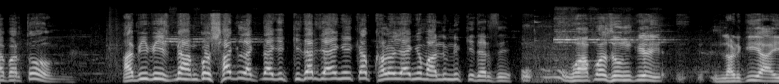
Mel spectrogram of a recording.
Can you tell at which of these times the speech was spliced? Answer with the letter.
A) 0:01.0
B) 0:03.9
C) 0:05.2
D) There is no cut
C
